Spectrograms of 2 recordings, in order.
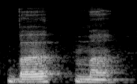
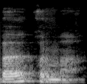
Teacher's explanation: ये अपर और lower lip से प्रोड्यूस होते हैं, इसीलिए इन्हें बाइलेबियल कहा जाता है। बाई का मतलब है टू और लेबियल का मतलब जो है वो लिप्स, ठीक है।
